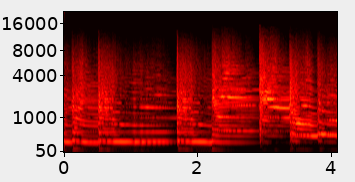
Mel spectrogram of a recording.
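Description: Piano notes fed through a BeepStreet Combustor time-bending resonator effect with its feedback turned up: a string of sharply struck notes, each ringing on over a held low tone while its overtones glide downward. It no longer sounds like a piano.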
